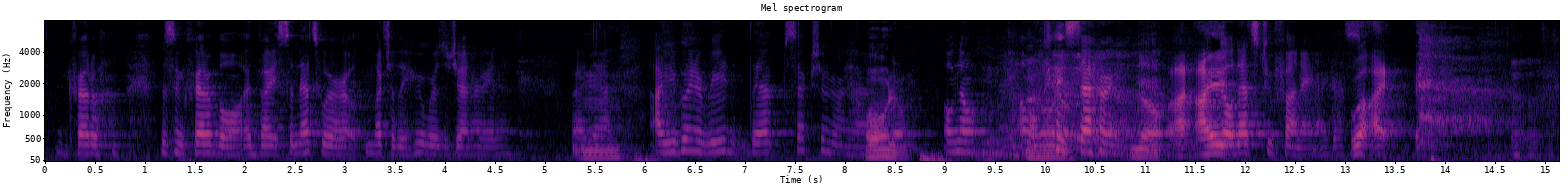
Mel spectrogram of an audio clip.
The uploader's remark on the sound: Recorded at 92nd Street Y on July 11, 2018.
